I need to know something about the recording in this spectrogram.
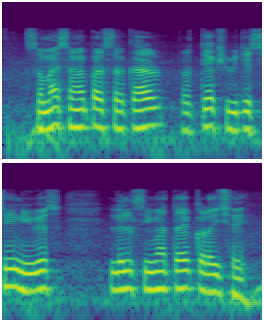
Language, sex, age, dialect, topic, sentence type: Magahi, male, 36-40, Western, banking, statement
